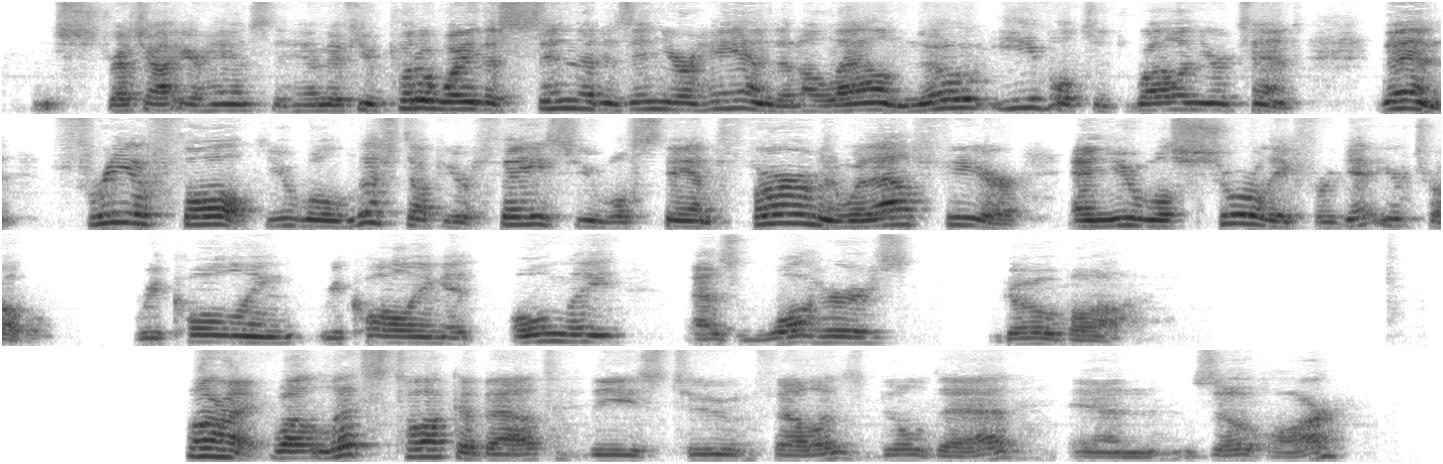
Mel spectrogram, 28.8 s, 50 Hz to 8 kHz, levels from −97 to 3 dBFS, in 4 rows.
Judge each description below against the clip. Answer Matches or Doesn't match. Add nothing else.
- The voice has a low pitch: Doesn't match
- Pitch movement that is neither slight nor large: Doesn't match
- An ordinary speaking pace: Matches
